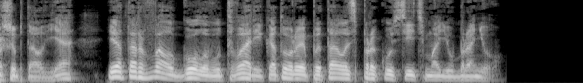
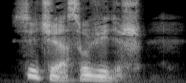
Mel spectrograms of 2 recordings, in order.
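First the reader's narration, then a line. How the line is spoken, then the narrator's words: Quiet. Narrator (Russian): тихо проговорил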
